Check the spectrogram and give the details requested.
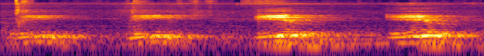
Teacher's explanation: kalau ri ini karena dia bukan tafkhim, yaitu tarqiq, nyantai lidahnya, dia begitu dari belakangnya nggak ada pengaruh tebalnya, langsung aja ke atas ya.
